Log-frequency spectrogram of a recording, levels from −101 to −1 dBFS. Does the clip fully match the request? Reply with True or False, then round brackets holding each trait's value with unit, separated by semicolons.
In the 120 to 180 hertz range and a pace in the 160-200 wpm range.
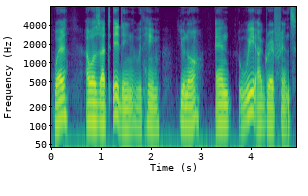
False (110 Hz; 170 wpm)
